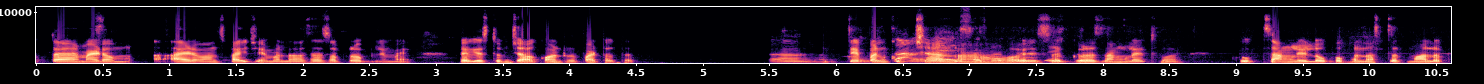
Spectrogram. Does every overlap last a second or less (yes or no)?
no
